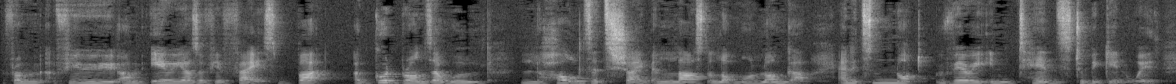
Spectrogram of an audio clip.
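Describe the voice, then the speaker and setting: A woman's voice: lowish voice, little pitch movement, takes it slowly. A young woman chatting through a makeup tutorial, drifting into side stories and correcting herself as she goes. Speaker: beauty vlogger. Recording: roomy echo.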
